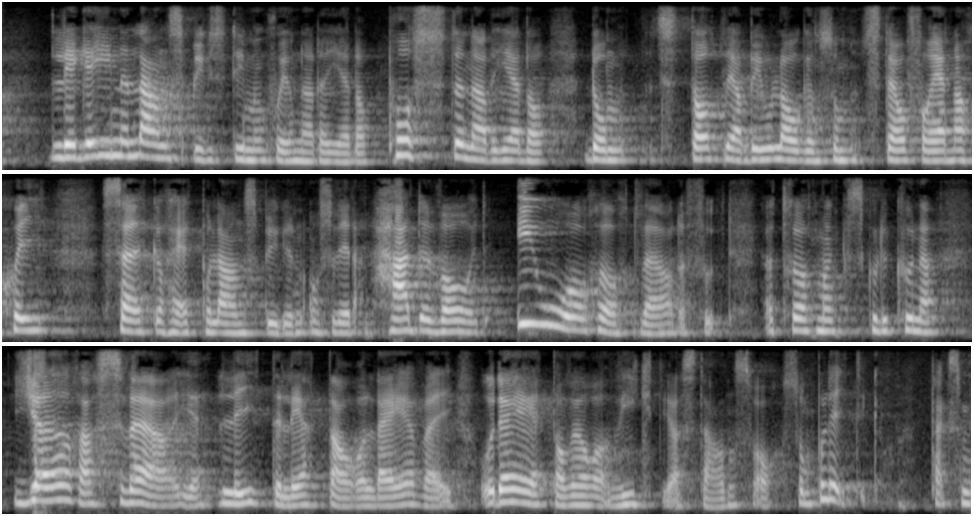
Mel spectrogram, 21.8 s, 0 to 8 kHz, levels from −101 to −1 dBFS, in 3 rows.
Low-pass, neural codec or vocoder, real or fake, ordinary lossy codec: 7.2 kHz; vocoder, 22.05 kHz, 80 mel bands, Vocos; fake; none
